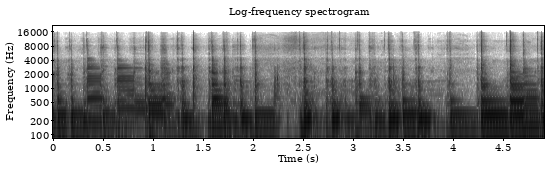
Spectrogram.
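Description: Instrumental outro music: a quick run of plucked notes over a bass line.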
